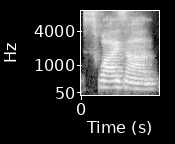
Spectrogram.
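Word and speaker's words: Zwisohn: correct pronunciation thank you it's megan schweiz on like paizon like your italian cousin good and then i'm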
